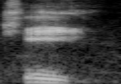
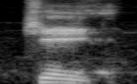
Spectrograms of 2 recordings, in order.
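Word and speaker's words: cay: with an organization that can't properly pronounced key c-a-y key all the other islands in the Bahamas are key except perfect day at CoCo k I think that was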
